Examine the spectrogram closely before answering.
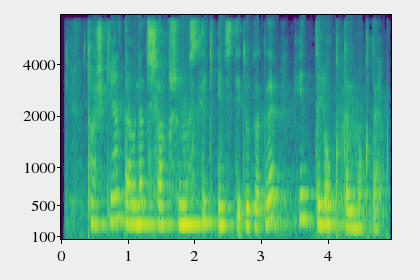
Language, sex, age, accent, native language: Uzbek, female, 18-24, Samarqand, Uzbek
